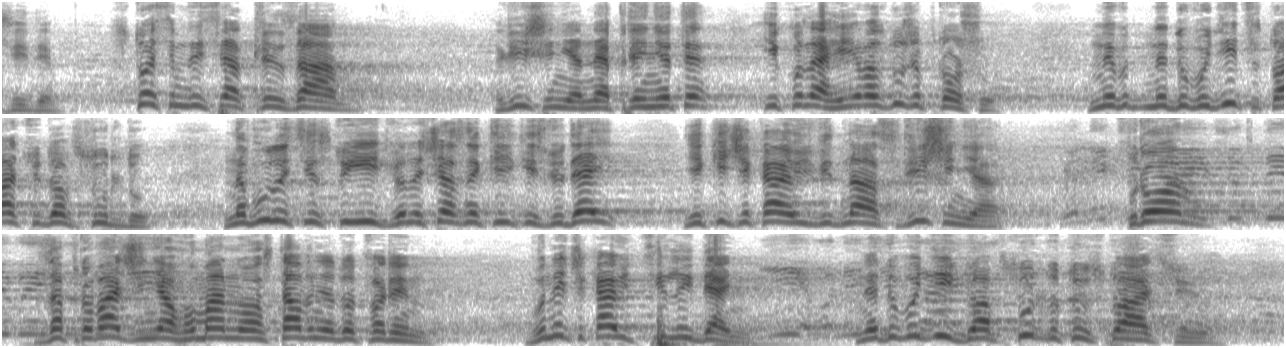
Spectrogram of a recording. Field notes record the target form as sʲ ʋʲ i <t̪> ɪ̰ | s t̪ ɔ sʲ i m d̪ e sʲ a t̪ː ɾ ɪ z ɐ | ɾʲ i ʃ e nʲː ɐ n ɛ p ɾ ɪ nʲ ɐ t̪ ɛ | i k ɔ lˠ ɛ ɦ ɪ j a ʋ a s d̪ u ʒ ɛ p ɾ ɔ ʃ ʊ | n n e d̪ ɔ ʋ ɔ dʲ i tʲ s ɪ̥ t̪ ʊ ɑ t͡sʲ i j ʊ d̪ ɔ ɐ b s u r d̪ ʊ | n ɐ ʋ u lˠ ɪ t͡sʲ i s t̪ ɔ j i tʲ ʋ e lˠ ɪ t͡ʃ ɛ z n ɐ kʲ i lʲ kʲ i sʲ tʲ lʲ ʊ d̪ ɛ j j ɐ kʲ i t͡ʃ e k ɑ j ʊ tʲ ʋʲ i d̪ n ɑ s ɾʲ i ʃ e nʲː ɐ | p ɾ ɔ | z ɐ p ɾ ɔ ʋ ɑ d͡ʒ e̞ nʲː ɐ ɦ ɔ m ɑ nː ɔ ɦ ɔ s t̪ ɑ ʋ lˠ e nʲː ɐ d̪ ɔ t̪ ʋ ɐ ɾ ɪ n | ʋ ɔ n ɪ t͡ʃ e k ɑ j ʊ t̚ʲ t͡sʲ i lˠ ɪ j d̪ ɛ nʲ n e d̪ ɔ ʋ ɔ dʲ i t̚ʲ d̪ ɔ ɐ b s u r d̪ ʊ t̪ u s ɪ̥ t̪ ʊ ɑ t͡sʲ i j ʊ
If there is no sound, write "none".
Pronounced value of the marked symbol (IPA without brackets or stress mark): d̪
